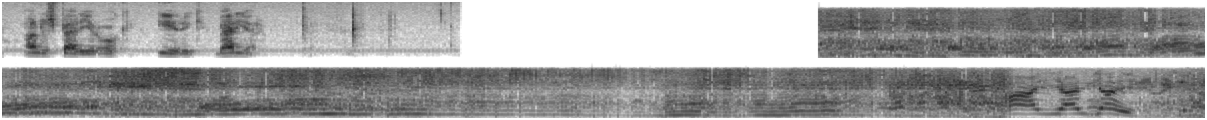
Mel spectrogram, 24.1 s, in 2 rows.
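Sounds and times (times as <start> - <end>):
rally car engine revving: 8.2 - 24.0.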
